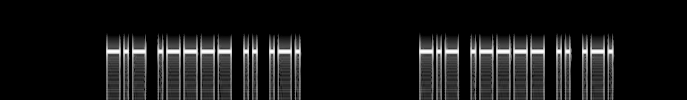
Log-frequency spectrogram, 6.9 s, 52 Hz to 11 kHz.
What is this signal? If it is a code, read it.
Morse code, heard as a keyed tone, about 28 wpm, 700 Hz. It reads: K1IR K1IR
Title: Call Signs Repeated 3x - 28wpm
